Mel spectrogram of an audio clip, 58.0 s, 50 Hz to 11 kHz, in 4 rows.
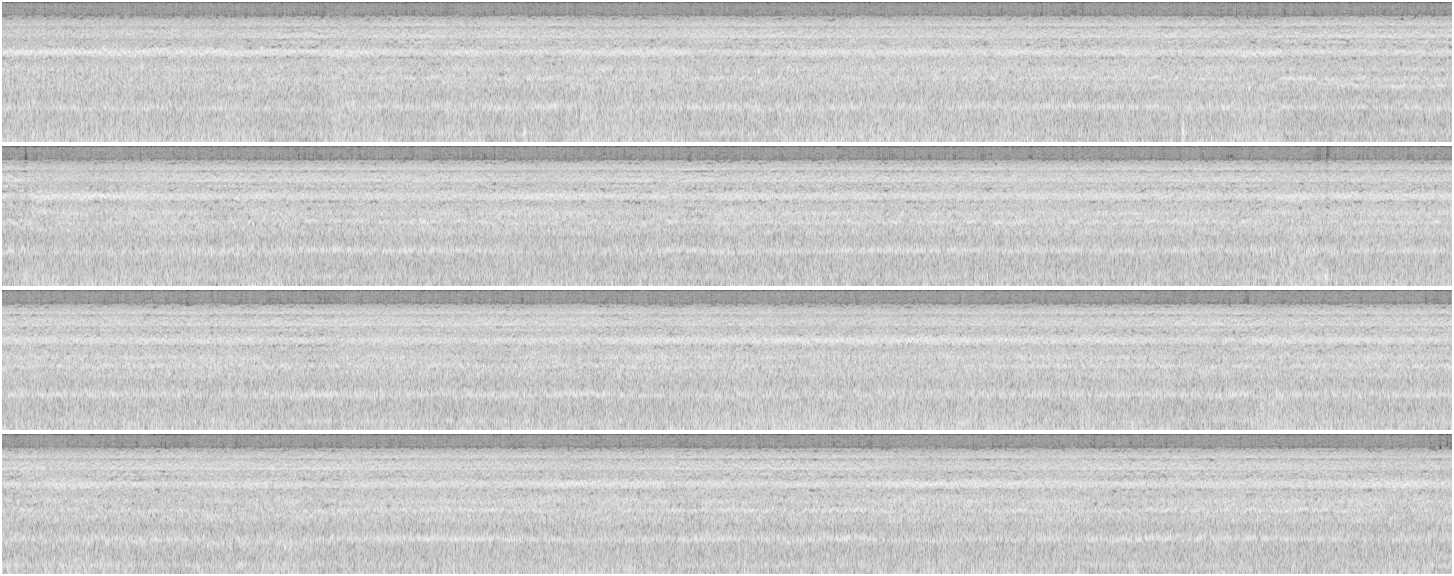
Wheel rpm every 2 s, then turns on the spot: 210, 220, 230, 220, 230, 230, 220, 220, 230, 230, 220, 230, 230, 230, 230, 230, 230, 230, 220, 230, 230, 230, 210, 220, 230, 220, 220, 230, 200.
none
